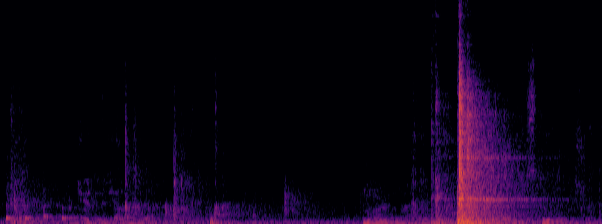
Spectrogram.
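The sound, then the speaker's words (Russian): Someone knocks on a door a few times, scattered light taps followed by one louder, sharper bang, while people talk. “открой дверь, пойди, кто-то стучит.”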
